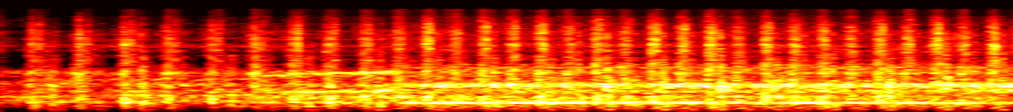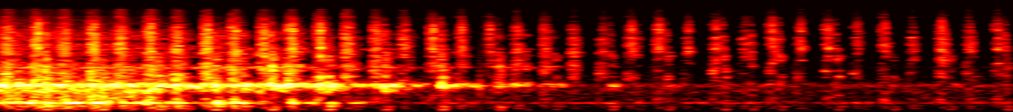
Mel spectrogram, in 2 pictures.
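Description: A sewing machine runs a straight stitch attaching lace to a Sunbonnet Sue quilt. Its needle taps fast and even, close and steady, then thins and slows toward the end.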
